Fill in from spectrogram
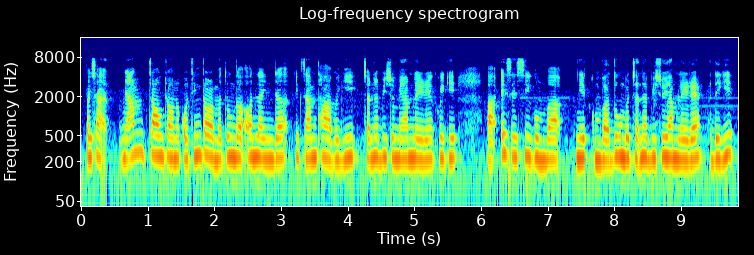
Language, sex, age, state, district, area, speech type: Manipuri, female, 18-30, Manipur, Imphal West, urban, spontaneous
